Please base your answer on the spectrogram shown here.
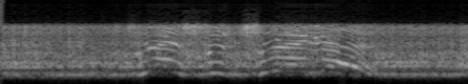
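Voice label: English attack position mood low; War Thunder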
